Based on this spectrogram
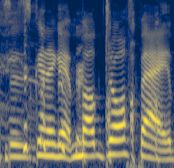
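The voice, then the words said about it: Put-on British accent. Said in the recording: “Again, my accents.”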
